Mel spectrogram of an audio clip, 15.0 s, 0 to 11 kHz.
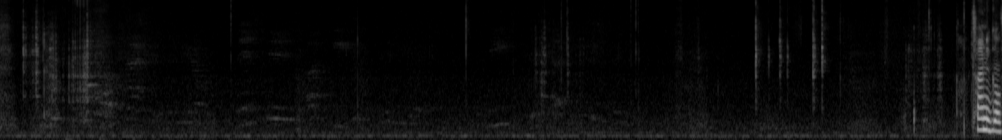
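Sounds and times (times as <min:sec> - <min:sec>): faint steady hum: 0:00.0 - 0:15.0
magnets clicking together: 0:11.3 - 0:12.5.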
